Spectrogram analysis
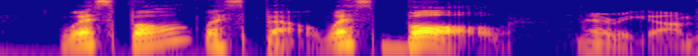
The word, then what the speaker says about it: Ball: Chiefly because also the director of this film is Wes Bell. Wes Ball. Wes Bell. Wes Ball. There we go. I'm saying that name wrong.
